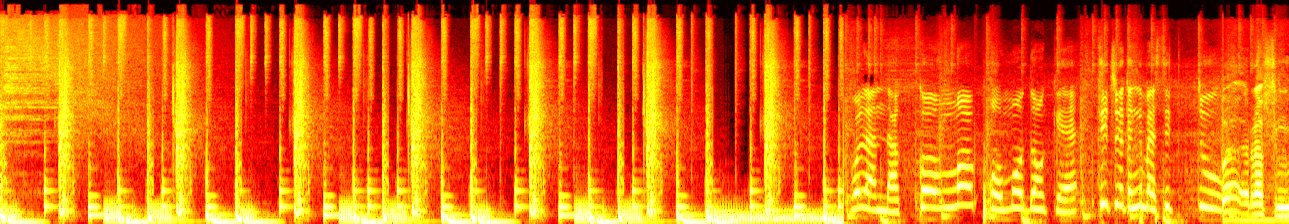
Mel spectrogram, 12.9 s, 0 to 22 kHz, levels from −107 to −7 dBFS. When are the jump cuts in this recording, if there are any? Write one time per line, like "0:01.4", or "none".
0:08.5
0:12.2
